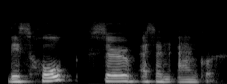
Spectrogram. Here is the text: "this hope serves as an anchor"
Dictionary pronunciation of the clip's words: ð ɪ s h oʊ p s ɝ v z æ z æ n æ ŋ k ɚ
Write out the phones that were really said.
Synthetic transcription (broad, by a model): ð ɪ s h oʊ p s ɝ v æ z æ n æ ŋ k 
